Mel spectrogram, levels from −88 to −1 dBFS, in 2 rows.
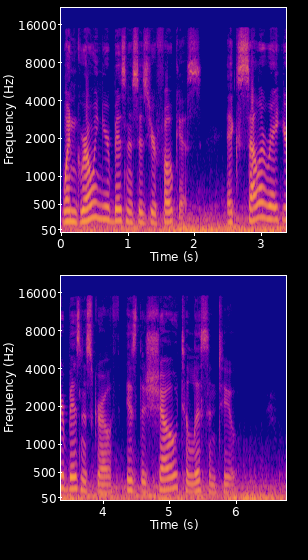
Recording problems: low rumble; faint; throughout; 20 dB below the speech

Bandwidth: 15 kHz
